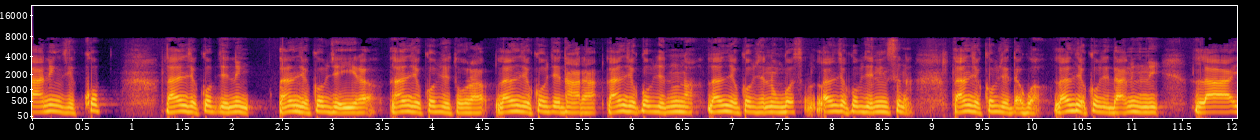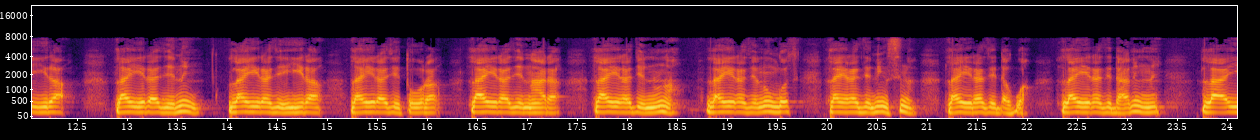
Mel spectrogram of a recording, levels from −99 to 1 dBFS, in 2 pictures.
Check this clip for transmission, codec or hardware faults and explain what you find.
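One fault runs through the whole clip: gain pumping. The gain swings by around 20 dB. The likely cause is input gain set far too high, with a fast limiter pulling the level down on every peak. Loud and quiet passages sit unnaturally close together, so the speech sounds squashed. The call's microphone processing is audible in the missing lowest bass and nothing above 8 kHz.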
